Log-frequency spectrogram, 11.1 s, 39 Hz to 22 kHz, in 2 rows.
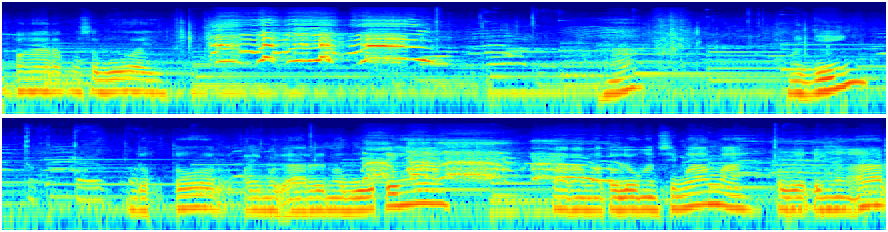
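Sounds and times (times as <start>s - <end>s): rooster crowing: 1.3s - 2.9s, 7.8s - 11.0s.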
